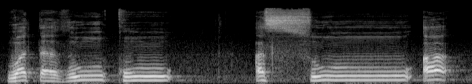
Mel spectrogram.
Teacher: وَتَذُوقُوا وَتَذُوقُوا السُّوءَ، ناظرین تذوقو میں قاف پر پیش ہے، اسے السوء کے سین کے ساتھ ملائیں گے، اور درمیان میں سے الف یعنی حمزہ کو حذف کیا جائے گا، اور سین حرف شمسیہ ہے۔ حرف شمسیہ وہ حرف کے جس پر الف لام ہو لیکن لام کو پڑھانا چاہے، تو تذوق السوء غلط ہے، تذوق السوء۔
